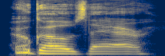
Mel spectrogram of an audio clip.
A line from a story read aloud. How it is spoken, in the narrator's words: he growled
